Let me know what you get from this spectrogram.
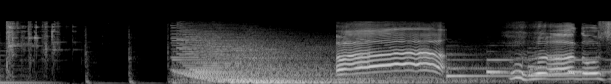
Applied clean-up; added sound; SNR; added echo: none; none; none; none.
